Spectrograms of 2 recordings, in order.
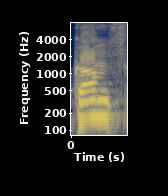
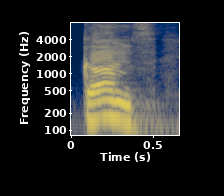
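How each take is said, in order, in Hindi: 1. शब्द का अंत फुसफुसाती हुई s आवाज़ से होता है। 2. शब्द का अंत भनभनाती हुई z आवाज़ से होता है। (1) "ज्यादातर लोग कम्स कहते हैं" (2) "नहीं कम्स ... एस लगने पर ज पढ़ रहे हैं"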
